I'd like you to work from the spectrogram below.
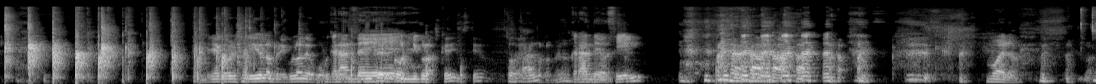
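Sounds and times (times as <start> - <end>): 
hands clapping in applause: 0.0 - 3.2
speech: 2.1 - 10.9
laughter: 6.8 - 10.9.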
